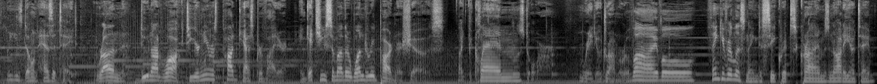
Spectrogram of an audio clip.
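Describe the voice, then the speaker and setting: A man's voice: on the high side, animated, moderate pace, a little mellow. A man hosting a podcast, reading scripted announcements in a theatrical, playful manner. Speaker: podcast host. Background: music.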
